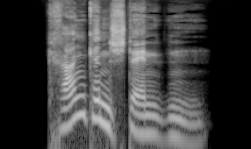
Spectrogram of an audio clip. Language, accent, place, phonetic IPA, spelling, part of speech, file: German, Germany, Berlin, [ˈkʁaŋkn̩ˌʃtɛndn̩], Krankenständen, noun, De-Krankenständen.ogg
- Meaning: dative plural of Krankenstand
